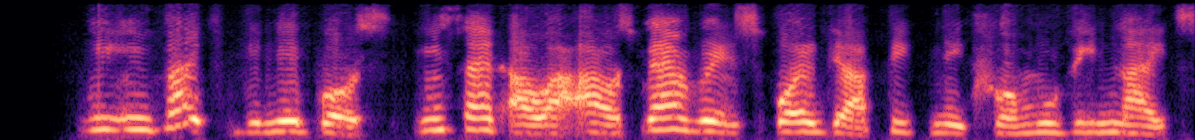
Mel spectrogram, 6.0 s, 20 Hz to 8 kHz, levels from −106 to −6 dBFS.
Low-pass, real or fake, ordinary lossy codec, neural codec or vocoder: 7.2 kHz; fake; none; codec, 16 kHz, 2 kbps, FreqCodec, smaller model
